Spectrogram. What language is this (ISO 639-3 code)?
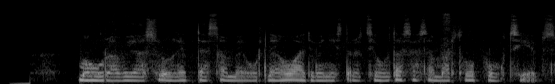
kat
